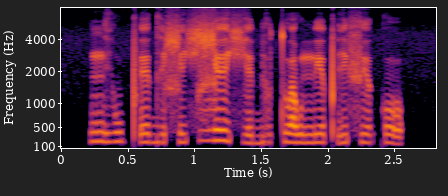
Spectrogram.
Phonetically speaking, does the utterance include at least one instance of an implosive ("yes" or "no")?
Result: no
